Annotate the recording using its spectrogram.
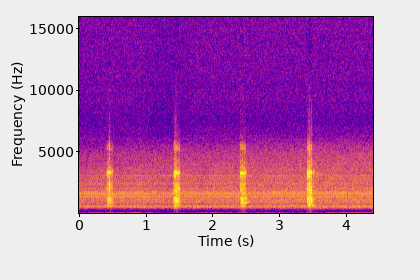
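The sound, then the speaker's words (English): A wall clock ticks steadily, five crisp, evenly spaced ticks about a second apart, over a constant low electrical hum, with no one talking. “The clock, it's moving. It's moving really fast.”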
